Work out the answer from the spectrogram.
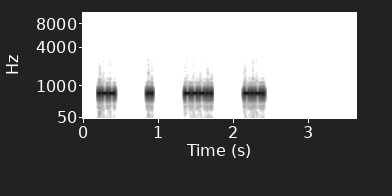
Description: Morse code, heard as a keyed tone, about 49 wpm, spaced as for 17 wpm, 700 Hz. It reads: WI8C
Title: USA Call Signs - 4 Characters - 6x Character Spacing - 50wpm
